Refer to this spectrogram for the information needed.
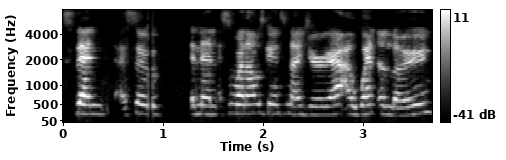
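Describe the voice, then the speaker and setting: Recorded with a dry, close sound and no echo, a woman with a Liverpool accent speaks at a fairly quick pace. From northern England, Liverpool. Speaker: Afropop singer. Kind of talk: casual interview chat.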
